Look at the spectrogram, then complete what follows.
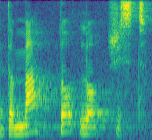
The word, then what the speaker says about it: dermatologist: A dermatologist, 5 syllables word.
